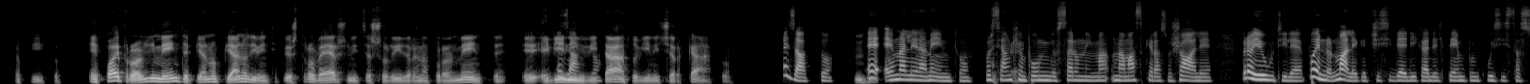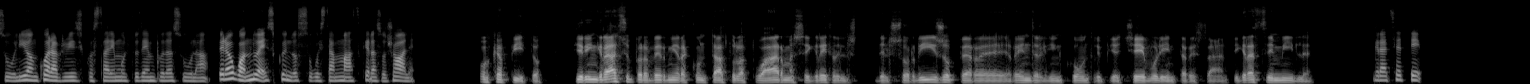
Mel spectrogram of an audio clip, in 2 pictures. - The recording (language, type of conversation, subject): Italian, podcast, Come può un sorriso cambiare un incontro?
- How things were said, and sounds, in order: other background noise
